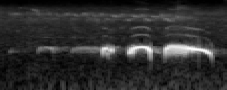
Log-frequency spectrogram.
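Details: Spotted dove (cu gáy) lure call: a soft rising lead-in of faint coos builds into louder hollow notes, ending with a long drawn-out falling coo.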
